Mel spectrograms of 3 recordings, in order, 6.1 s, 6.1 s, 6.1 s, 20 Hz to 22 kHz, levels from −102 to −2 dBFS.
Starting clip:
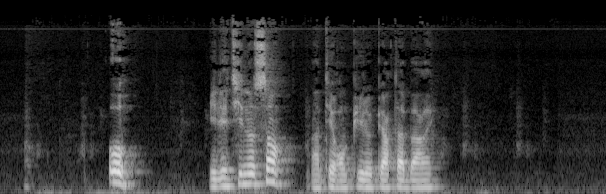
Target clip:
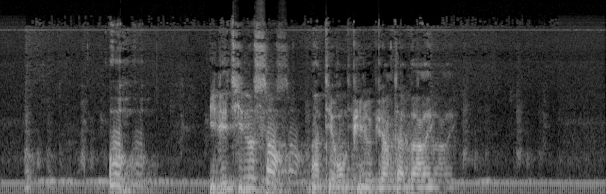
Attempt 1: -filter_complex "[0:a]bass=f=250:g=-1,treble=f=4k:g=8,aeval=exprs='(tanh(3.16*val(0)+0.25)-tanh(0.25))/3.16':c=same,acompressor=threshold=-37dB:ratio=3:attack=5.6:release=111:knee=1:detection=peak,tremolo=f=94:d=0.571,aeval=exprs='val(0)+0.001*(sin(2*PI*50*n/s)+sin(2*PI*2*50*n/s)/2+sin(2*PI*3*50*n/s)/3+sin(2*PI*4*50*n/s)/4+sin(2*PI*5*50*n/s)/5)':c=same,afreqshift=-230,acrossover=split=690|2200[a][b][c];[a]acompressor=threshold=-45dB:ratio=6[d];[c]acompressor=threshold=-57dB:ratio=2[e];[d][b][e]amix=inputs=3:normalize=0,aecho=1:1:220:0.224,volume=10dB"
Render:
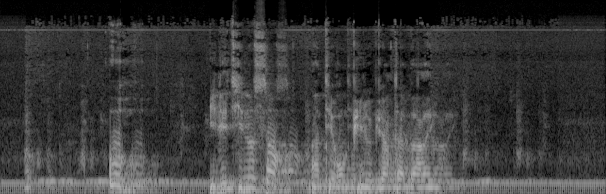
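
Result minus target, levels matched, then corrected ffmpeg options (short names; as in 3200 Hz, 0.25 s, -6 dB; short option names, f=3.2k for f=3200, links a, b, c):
compressor: peak gain reduction +6.5 dB
-filter_complex "[0:a]bass=f=250:g=-1,treble=f=4k:g=8,aeval=exprs='(tanh(3.16*val(0)+0.25)-tanh(0.25))/3.16':c=same,acompressor=threshold=-27.5dB:ratio=3:attack=5.6:release=111:knee=1:detection=peak,tremolo=f=94:d=0.571,aeval=exprs='val(0)+0.001*(sin(2*PI*50*n/s)+sin(2*PI*2*50*n/s)/2+sin(2*PI*3*50*n/s)/3+sin(2*PI*4*50*n/s)/4+sin(2*PI*5*50*n/s)/5)':c=same,afreqshift=-230,acrossover=split=690|2200[a][b][c];[a]acompressor=threshold=-45dB:ratio=6[d];[c]acompressor=threshold=-57dB:ratio=2[e];[d][b][e]amix=inputs=3:normalize=0,aecho=1:1:220:0.224,volume=10dB"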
